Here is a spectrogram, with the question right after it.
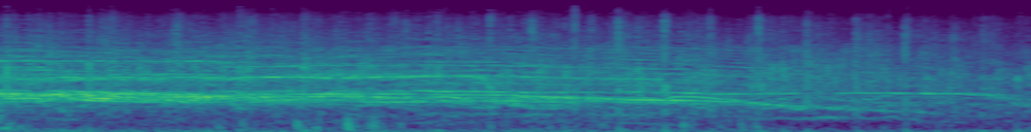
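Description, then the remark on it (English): A crowd bursts into sustained applause for a speaker being introduced, dense steady clapping with voices cheering and whooping over it, holding loud for several seconds before easing off slightly at the end. “So can you guys give, just a ridiculously massive round of applause”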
